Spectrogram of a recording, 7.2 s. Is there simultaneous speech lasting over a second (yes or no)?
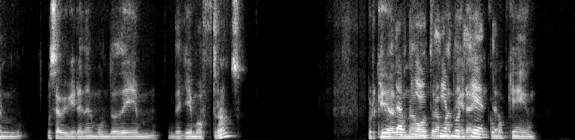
yes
